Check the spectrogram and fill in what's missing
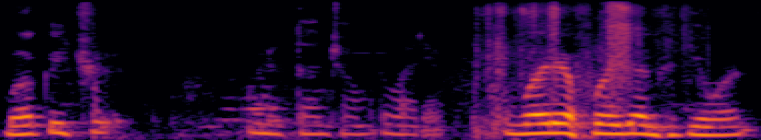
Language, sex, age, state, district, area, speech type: Kashmiri, male, 45-60, Jammu and Kashmir, Ganderbal, rural, spontaneous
